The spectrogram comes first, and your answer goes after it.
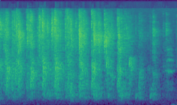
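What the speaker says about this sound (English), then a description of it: "So you all can just give them a round of applause." Round of applause from the audience at a city council meeting, steady clapping from a group that slowly thins and fades out over a few seconds, at moderate distance with no talk.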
